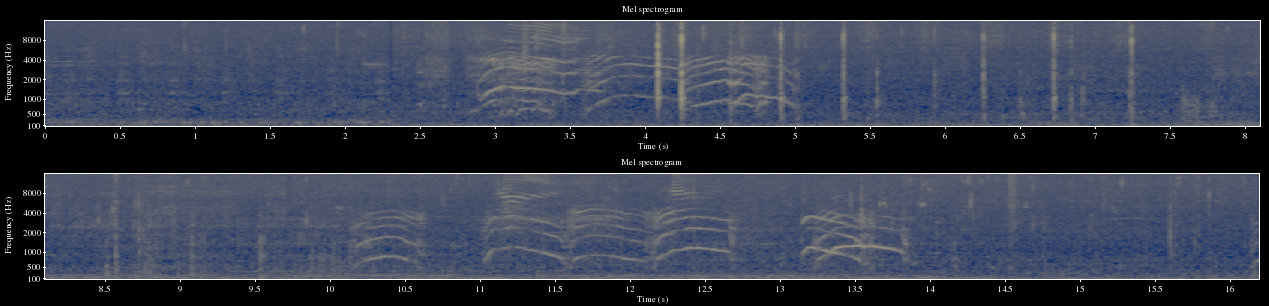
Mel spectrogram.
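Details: Cat Shin tending aunt Camel's kittens; two bursts of high rising-and-falling meows, several quick calls each, separated by a quieter stretch with sharp clicks and a low hum.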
